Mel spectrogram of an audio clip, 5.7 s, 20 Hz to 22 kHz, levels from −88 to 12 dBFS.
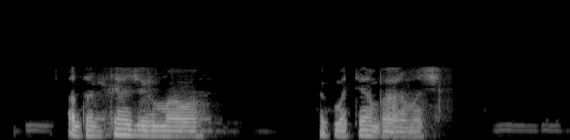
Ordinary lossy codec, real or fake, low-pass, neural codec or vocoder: AAC, 16 kbps; real; 3.6 kHz; none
